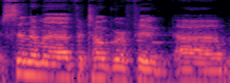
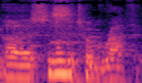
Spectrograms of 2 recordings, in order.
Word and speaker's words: cinematographic: And the cinema photography motion pictures, did I pronounce that correctly? Cinematographic.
